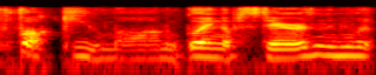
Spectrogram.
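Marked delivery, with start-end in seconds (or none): 0.0-0.9 low, hushed mutter under the breath. Retelling words said to oneself about mom: imitating muttering under breath. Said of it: "under my breath".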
